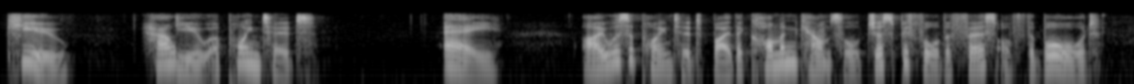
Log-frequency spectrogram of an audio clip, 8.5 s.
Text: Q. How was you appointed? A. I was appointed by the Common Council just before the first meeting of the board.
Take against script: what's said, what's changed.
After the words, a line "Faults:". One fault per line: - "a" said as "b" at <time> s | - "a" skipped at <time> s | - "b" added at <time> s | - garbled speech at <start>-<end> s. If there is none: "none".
Q. How you appointed? A. I was appointed by the Common Council just before the first of the board.
Faults:
- "was" skipped at 1.3 s
- "meeting" skipped at 7.5 s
